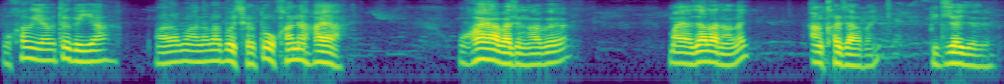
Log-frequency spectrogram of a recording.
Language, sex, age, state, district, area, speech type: Bodo, male, 45-60, Assam, Chirang, rural, spontaneous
